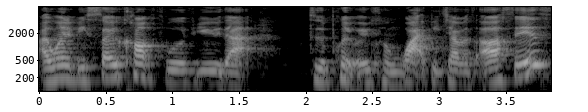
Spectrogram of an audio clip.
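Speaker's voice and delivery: usual speaking voice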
